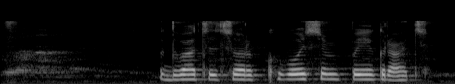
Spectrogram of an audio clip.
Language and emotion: Russian, neutral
